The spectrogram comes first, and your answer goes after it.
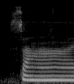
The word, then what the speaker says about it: ทราย: กล้ํา ไม่ แท้ ที่ ออก เสียง พยัญชนะ ทร เป็น เสียง ซอ เด็ก ๆ มา อ่าน ตาม ครู ต่าย ที ละ คำ กัน เลย นะ คะ อ่ะ มี ทราย อ่าน ว่า ทราย ขอ ทราบ อ่าน ว่า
